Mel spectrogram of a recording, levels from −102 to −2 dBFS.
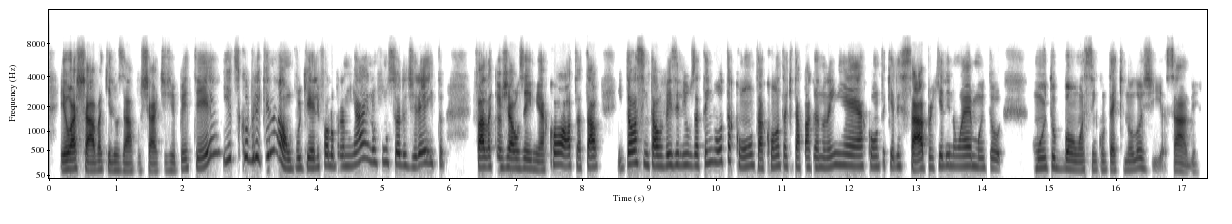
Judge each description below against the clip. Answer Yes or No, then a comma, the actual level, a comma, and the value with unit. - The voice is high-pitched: No, medium, 180 Hz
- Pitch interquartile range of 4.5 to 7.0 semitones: Yes, average, 4.9 semitones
